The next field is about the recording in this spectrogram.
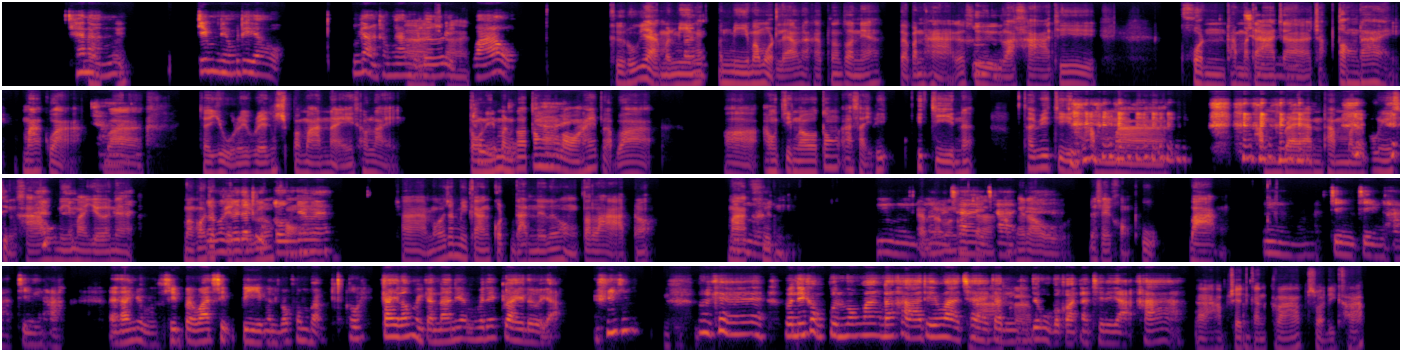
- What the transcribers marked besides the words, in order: tapping; in English: "Range"; laugh; giggle
- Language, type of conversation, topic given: Thai, unstructured, อุปกรณ์อัจฉริยะช่วยให้ชีวิตประจำวันของคุณง่ายขึ้นไหม?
